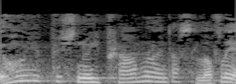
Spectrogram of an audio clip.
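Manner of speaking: put-on high-pitched praise for a toddler; doting parent. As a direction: coo approval as an adoring parent, pitched well up. Acted parents praising toddler with pram.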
